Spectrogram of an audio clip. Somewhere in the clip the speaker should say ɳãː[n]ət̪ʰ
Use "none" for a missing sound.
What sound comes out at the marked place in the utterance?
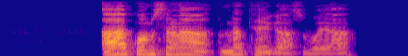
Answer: n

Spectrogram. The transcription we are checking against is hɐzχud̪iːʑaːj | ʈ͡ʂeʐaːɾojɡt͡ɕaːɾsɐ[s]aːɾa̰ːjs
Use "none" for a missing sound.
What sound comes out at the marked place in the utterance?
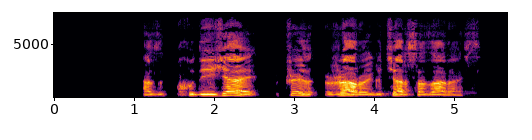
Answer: z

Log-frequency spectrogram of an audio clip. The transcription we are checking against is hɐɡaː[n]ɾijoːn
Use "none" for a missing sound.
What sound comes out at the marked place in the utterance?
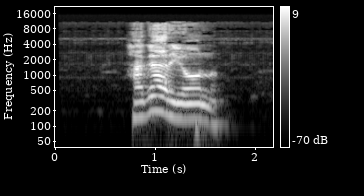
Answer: none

